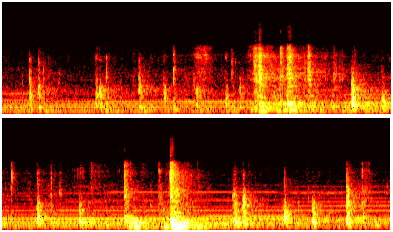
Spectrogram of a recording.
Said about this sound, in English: Well, what's that? Climbing stairs to a choir loft.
